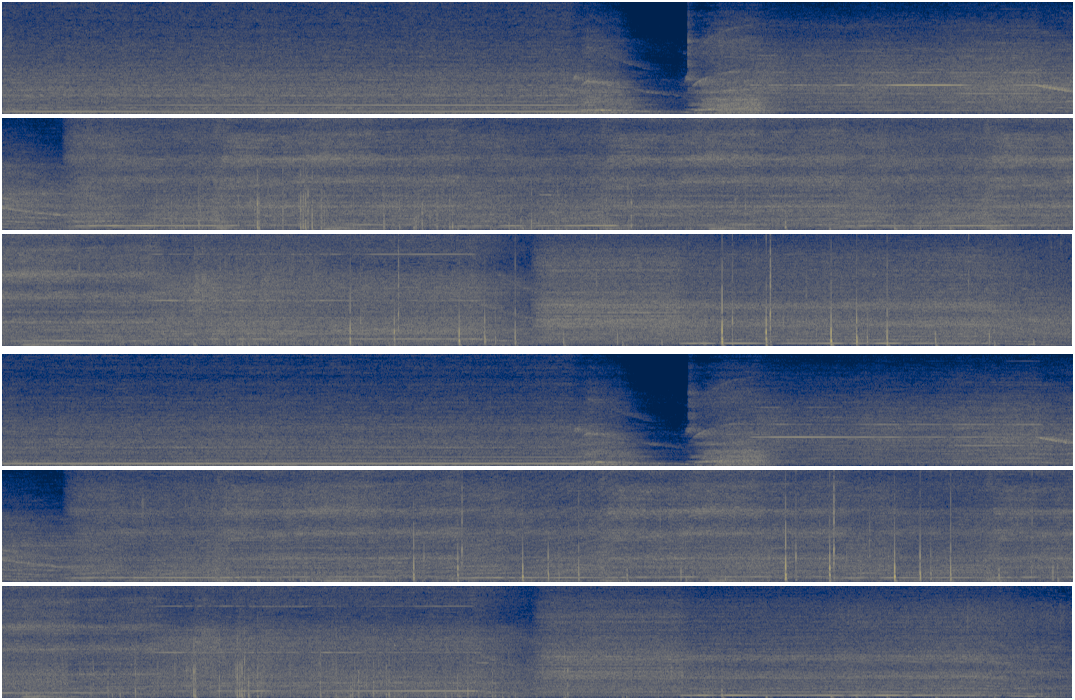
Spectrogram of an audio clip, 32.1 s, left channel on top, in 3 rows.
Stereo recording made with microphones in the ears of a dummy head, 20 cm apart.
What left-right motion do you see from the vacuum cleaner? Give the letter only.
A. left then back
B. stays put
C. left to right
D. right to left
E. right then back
E.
